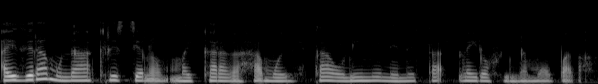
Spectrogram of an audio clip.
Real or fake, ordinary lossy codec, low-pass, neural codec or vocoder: real; none; none; none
